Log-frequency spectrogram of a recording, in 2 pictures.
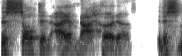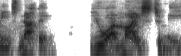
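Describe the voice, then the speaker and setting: A man puts on a booming, menacing character voice at medium pitch. He delivers it at a fairly slow pace. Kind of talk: tabletop game master character voice. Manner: menacing, contemptuous.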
